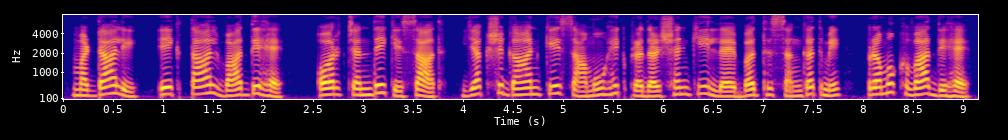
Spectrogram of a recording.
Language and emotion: Hindi, neutral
